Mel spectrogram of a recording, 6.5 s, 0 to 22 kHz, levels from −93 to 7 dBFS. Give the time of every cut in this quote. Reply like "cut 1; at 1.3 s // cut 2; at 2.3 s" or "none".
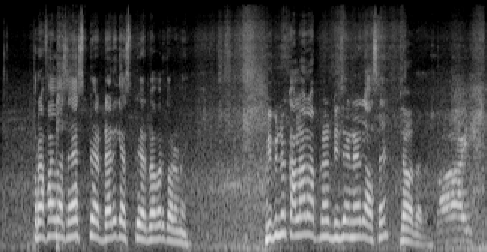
none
